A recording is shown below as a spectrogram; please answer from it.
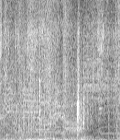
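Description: Freeride mountain bike clattering down a rocky dirt trail, tyres and frame knocking over rocks and roots, with a sharp knock about one and a half seconds in; backing music with a steady low beat plays under it.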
